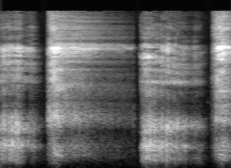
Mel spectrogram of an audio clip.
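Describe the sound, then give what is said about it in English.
A man imitates his own snore with his voice: about four long, raspy snoring breaths, each drawn out and rough, separated by brief silent pauses. “That's a pretty classic snore. Yeah, that's perfect. Yeah, that's like typical. It's a tanguero snore.”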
